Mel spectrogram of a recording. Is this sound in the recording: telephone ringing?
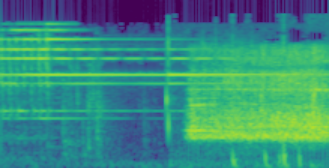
yes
